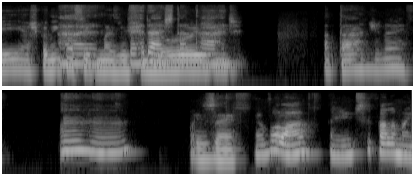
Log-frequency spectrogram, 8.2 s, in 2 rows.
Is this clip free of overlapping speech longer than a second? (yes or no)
no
